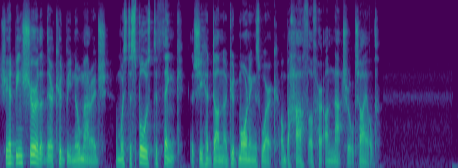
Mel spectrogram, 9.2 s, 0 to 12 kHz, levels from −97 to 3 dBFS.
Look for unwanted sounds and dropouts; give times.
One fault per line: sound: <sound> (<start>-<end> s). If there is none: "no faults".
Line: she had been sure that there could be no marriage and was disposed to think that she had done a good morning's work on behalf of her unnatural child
no faults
